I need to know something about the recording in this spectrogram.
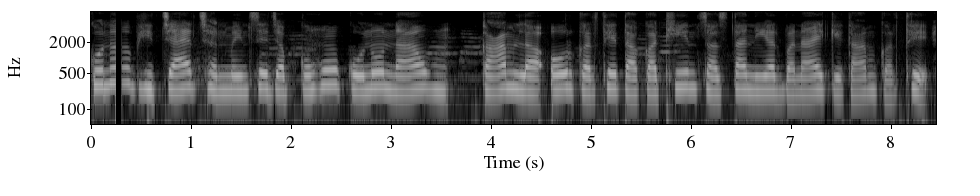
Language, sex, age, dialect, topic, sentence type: Chhattisgarhi, male, 56-60, Northern/Bhandar, banking, statement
